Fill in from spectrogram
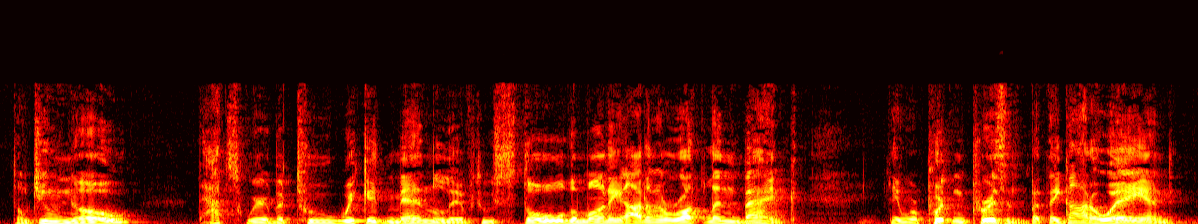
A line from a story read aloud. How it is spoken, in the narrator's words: cried one, a boy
